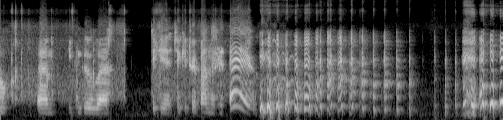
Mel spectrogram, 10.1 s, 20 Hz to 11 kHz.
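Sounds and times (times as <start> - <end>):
people laughing: 4.1 - 8.2, 8.8 - 10.0.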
